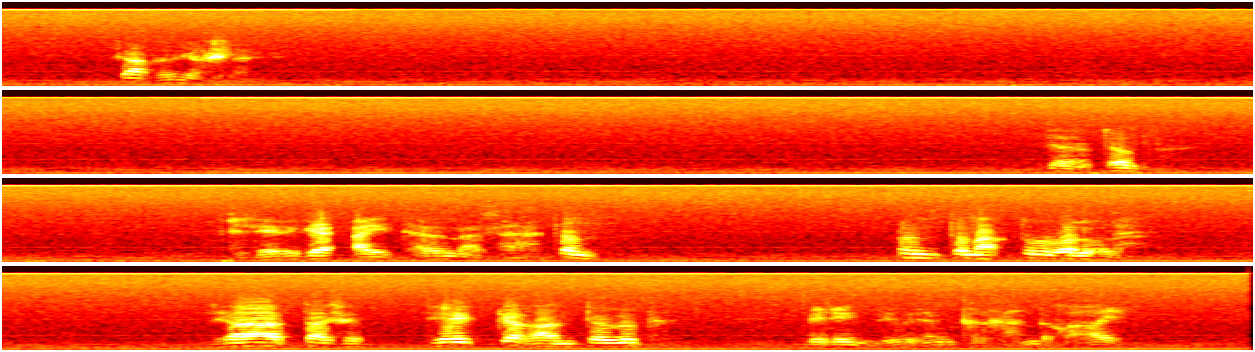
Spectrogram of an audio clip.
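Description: An elderly man speaks slowly and gravely, in short phrases with pauses.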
